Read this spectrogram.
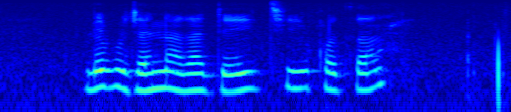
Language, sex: Tswana, female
